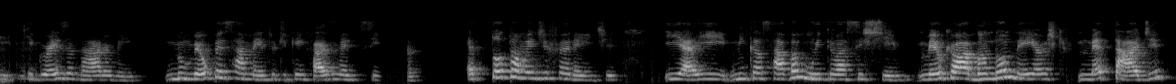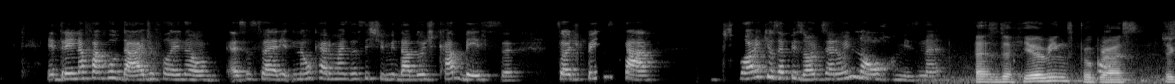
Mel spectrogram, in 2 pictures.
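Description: Speech over a call link, carrying three kinds of fault. From 0.16 to 0.29 s a faint delayed copy of the voice trails the talker by about 263 ms, sitting roughly 25 dB below the speech. That is an echo leak: the far end is likely on a loudspeaker, and its echo canceller let part of what its microphone picked up travel back down the line. Between 3.75 and 4.09 s there is a long network dropout. For about 0.32 s the stream is replaced by a concealment fill, a decaying buzz-like continuation of the last sound rather than clean silence. Speech resumes after the gap, and the audio that belonged in that stretch is missing, which points to packets that likely never arrived. Near the end, from 21.79 to 22.06 s and again from 22.33 to 23.43 s, the talker's level collapses, falling by as much as roughly 40 dB at its deepest, so the voice dips and breaks up in pieces. This is speech suppressed in double talk. 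With both sides likely speaking at once, the echo canceller could not separate the local voice from the loudspeaker echo, so it attenuated everything. Throughout, the band stops at 8 kHz, consistent with a wideband call codec.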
